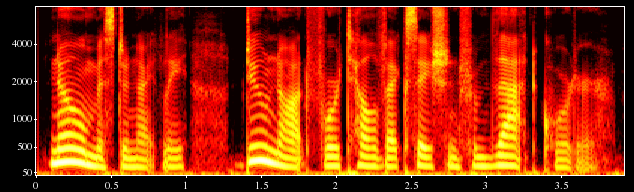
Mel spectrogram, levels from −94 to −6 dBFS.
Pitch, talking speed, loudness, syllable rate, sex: 175 Hz, 155 wpm, -18 LUFS, 4.7 syllables/s, female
